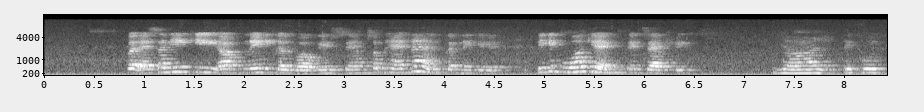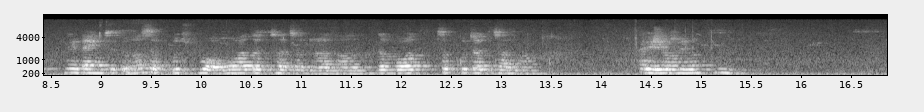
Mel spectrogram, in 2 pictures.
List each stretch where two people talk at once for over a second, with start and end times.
none

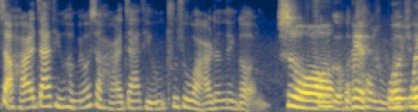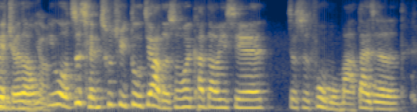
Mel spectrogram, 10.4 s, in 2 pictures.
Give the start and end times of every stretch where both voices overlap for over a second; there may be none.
3.9-5.9

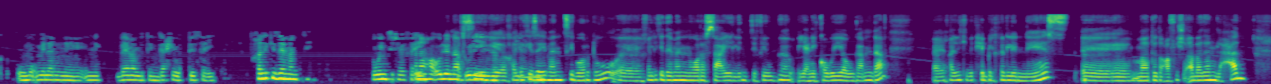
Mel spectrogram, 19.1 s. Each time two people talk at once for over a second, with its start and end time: 6.9-8.2

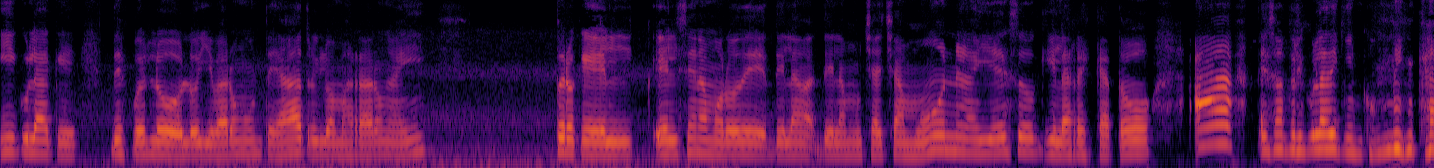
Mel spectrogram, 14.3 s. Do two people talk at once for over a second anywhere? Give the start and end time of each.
none

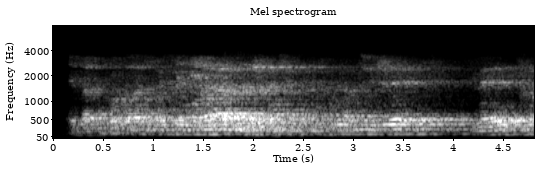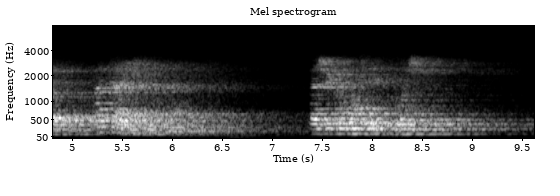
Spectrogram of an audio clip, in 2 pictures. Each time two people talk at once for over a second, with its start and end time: 0.9-2.5

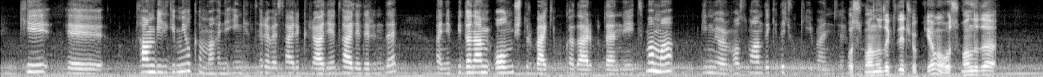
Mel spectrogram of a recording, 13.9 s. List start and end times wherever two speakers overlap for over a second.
none

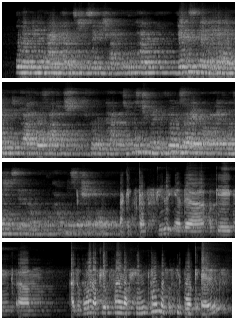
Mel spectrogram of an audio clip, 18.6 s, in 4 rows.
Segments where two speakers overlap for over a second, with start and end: none

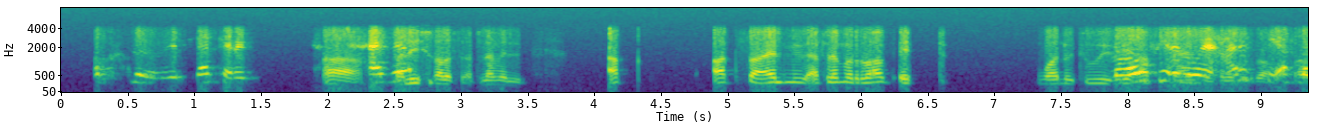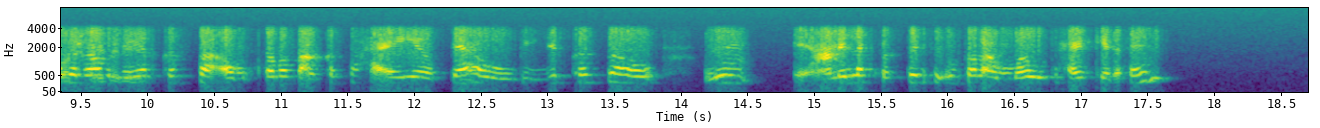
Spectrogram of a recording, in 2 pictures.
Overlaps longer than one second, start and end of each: 7.8-10.0

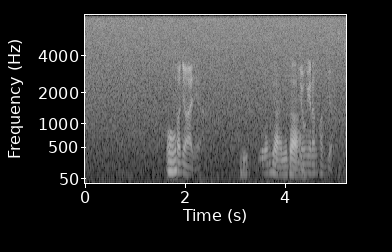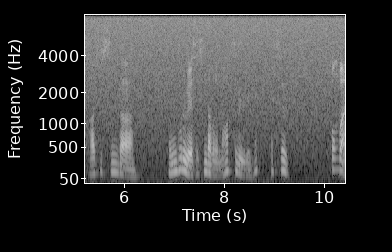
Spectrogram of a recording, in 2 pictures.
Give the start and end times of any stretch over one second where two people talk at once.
none

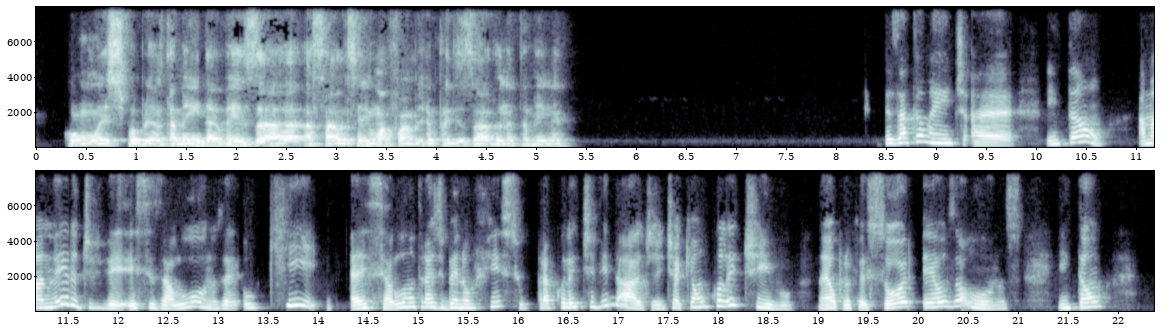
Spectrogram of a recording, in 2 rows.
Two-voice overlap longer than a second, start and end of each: none

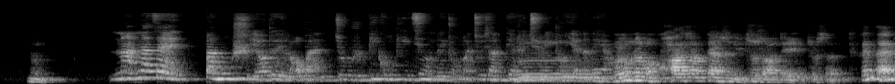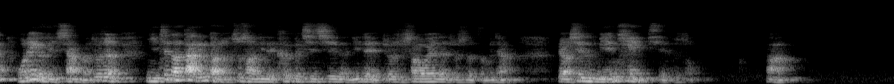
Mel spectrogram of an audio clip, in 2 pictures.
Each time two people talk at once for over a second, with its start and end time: 5.1-6.4

